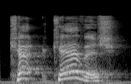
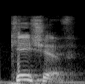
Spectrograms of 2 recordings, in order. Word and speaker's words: Keshav: I think that's how you say his name. I had it up here earlier. Put up Kyle's picture. I think it's Kavish. Let me see here. Keshav. Do right? we have the correct pronunciation of the correct pronunciation? Do we have the correct? Let's see. Keshav.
